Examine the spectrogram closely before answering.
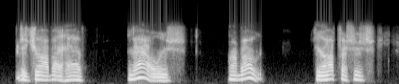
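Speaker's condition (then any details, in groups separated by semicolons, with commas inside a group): Spinal muscular atrophy, congenital; progressive, mini tracheostomy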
